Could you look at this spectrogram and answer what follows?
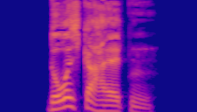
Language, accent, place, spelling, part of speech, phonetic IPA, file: German, Germany, Berlin, durchgehalten, verb, [ˈdʊʁçɡəˌhaltn̩], De-durchgehalten.ogg
- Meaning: past participle of durchhalten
